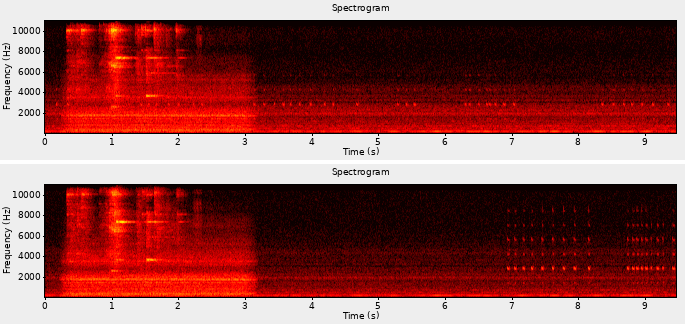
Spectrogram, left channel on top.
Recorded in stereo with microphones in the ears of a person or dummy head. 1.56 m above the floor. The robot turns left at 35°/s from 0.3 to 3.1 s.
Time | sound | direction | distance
0.3 | keys jangling | 20° left (ahead or behind) | 1.2 m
